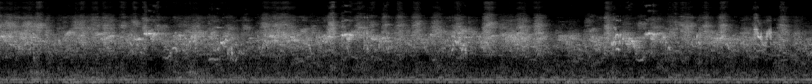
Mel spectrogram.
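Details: An indoor breeding pair of budgies nearing the time to lay eggs fills the room with dense, buzzy twittering and sharp little squawks, rising and falling in loudness, with a low hum beneath.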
